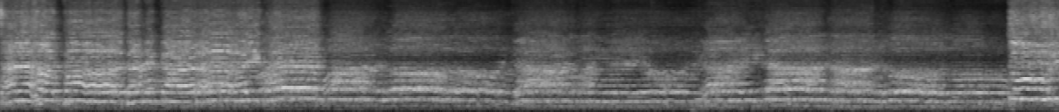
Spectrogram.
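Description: Male voice chanting a Kashmiri naat, a Sufi devotional poem in praise of the Prophet, in a slow melodic recitation over a steady held low note.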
